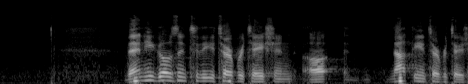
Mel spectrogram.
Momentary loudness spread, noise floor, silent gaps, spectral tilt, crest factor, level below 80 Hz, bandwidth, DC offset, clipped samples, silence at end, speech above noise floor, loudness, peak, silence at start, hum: 8 LU; -64 dBFS; none; -5.5 dB/octave; 22 dB; -54 dBFS; 10 kHz; under 0.1%; under 0.1%; 0 s; 37 dB; -28 LUFS; -8 dBFS; 1.25 s; none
